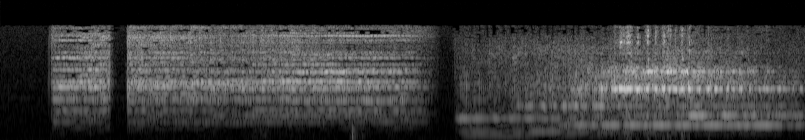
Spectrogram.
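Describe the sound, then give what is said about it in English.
A mobile phone running MobileSpeak, unplugged from the computer and switched back on, plays its startup tone while booting: a bright, sustained musical jingle in two parts with a brief gap, the second swelling louder before fading. No one speaks over it. “We're waiting for the phone to boot up here.”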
